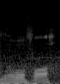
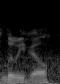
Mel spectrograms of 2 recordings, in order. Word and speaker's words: Louisville: Two, if I made any factual inaccuracies during this video, besides pronunciation, I'm not interested in you explaining why it's actually Louisville, because we all know it's Louisville.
